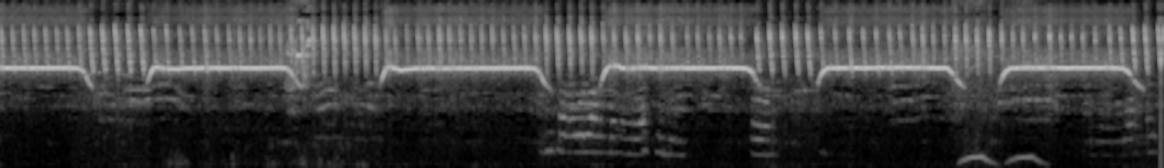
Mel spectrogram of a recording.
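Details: Ciwah, also called klik klik bird, singing actively: long level whistled notes, each about a second, overlaid with a fast ticking buzz and repeated with short gaps; fainter lower warbled notes from other birds underneath.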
